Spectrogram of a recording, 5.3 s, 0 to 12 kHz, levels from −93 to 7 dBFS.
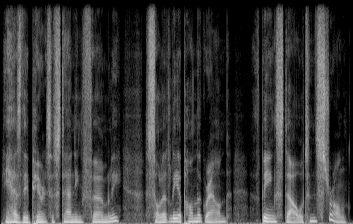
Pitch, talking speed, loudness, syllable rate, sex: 140 Hz, 180 wpm, -18 LUFS, 5.6 syllables/s, male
